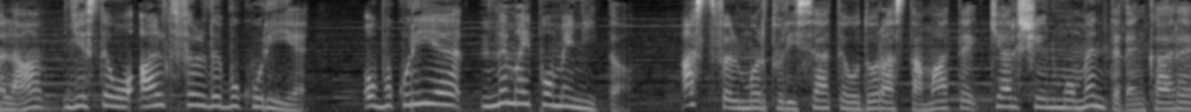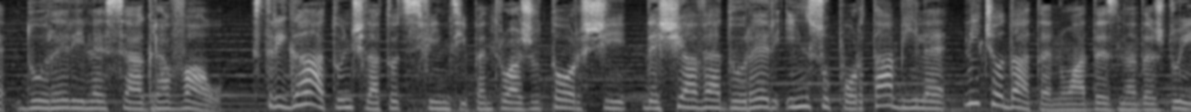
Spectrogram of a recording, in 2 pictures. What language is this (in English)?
Romanian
